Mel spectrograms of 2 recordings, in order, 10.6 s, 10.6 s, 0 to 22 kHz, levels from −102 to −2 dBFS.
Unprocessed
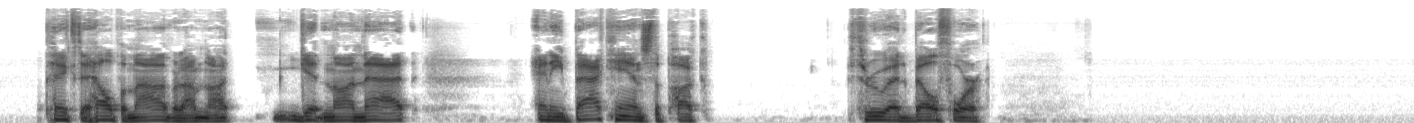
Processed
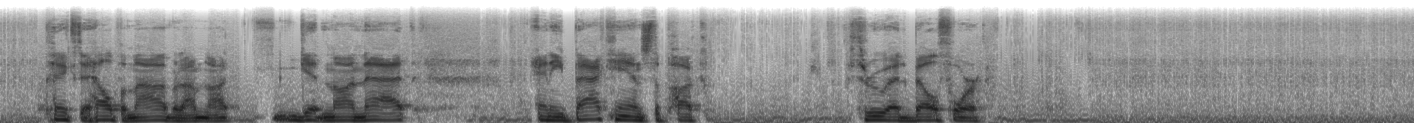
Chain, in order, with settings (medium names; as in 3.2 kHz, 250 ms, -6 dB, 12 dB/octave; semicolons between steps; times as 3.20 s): jump at every zero crossing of -32.5 dBFS; low-pass 11 kHz 24 dB/octave; in parallel at -1.5 dB: peak limiter -17 dBFS, peak gain reduction 7 dB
